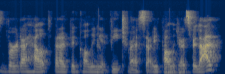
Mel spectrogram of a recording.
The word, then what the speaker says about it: Virta Health: So we got Virta Health, Virta Health. I just wanted to correct the pronunciation on that.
